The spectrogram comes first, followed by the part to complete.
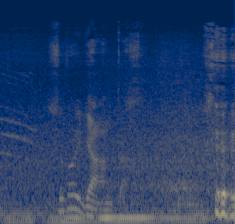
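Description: A kitten meowing: one drawn-out call about half a second in.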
